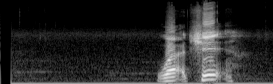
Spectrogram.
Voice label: sipakapense; where

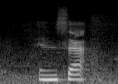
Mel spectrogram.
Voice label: blood, Mokilese

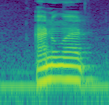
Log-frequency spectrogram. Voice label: "meat", Weri

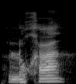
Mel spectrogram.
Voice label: "luxá", Apatani

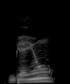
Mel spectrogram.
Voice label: "byayuñ", Apatani

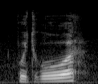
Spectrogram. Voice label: "budy gwuar", San Lucas Quiavini; turkey

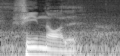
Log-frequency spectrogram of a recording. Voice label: "mountain", Kosraean

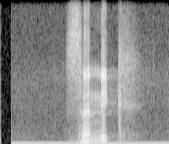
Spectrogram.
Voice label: kaqchikel

